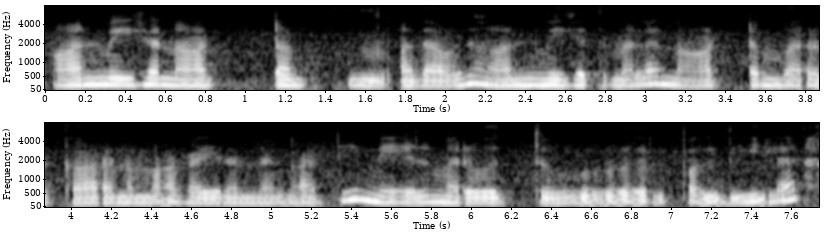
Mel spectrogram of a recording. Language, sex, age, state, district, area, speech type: Tamil, female, 18-30, Tamil Nadu, Tiruppur, rural, spontaneous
